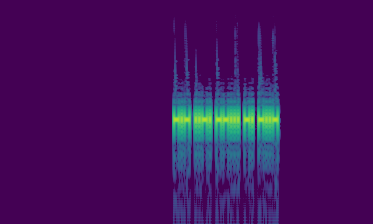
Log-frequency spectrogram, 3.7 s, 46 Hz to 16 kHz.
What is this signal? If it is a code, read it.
Morse code, heard as a keyed tone, about 64 wpm, 700 Hz. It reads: KF7NX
